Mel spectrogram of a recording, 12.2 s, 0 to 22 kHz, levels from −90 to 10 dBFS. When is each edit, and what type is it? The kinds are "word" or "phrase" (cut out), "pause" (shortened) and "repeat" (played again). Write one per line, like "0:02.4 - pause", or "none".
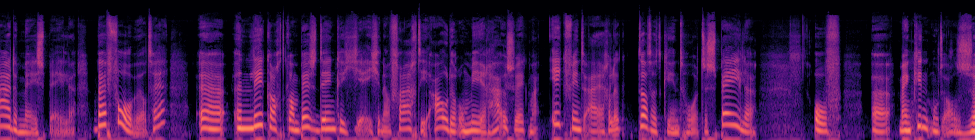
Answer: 0:11.1 - phrase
